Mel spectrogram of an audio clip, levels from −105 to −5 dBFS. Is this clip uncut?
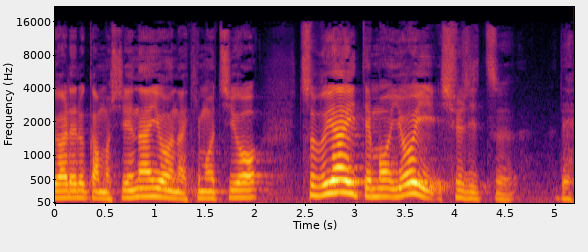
yes; 0 cuts

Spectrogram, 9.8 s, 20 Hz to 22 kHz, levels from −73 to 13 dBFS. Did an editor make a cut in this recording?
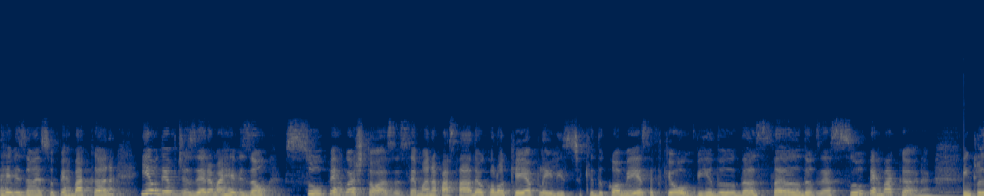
yes; 1 cut; at 8.2 s

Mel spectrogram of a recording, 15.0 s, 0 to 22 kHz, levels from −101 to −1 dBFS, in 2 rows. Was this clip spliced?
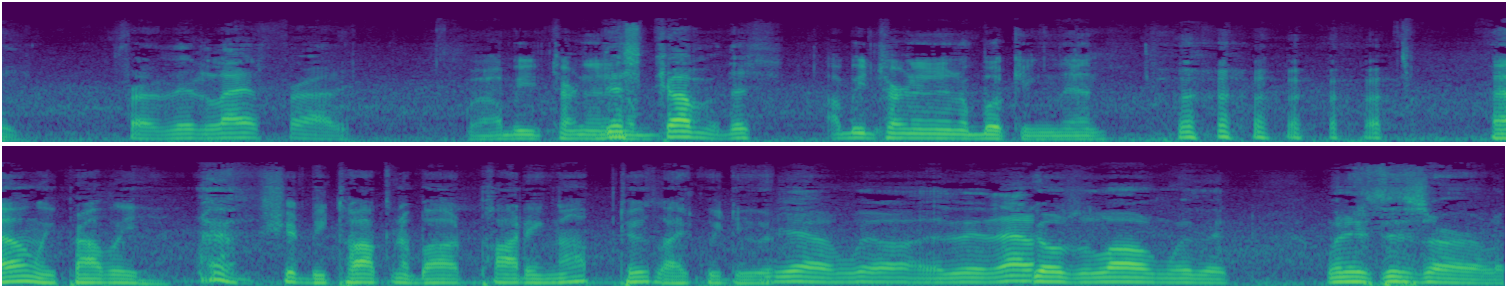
yes; 2 cuts; at 11.4 s, 12.7 s

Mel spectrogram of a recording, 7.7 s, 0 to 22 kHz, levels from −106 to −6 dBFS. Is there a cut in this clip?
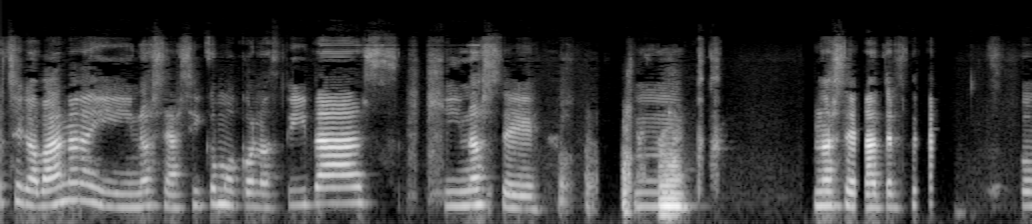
no; 0 cuts

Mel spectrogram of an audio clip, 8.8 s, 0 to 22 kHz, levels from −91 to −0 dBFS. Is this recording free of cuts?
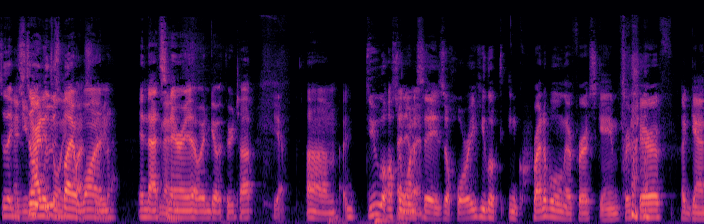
yes; 0 cuts

